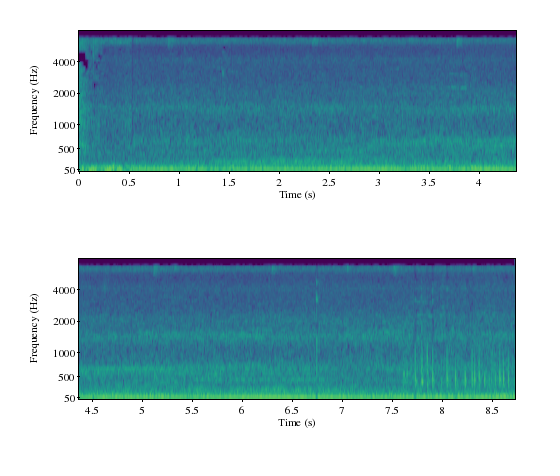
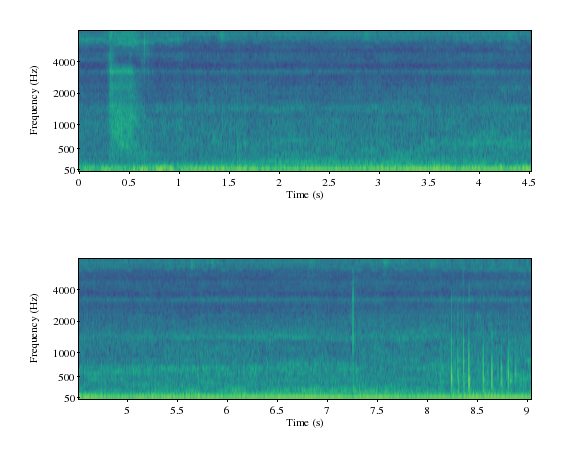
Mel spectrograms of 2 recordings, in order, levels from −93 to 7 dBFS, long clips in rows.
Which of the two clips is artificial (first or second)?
second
